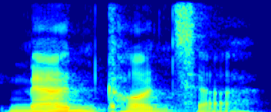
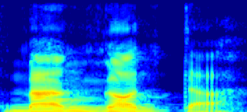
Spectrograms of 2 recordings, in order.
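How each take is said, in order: First: A clear k sound follows 'man'. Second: An ng sound replaces the k after 'man'. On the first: The consonant is left unassimilated. "my grandmother doesn't assimilate kanta. She would just say man kanta" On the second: The consonant is assimilated. "instead of manganta"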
